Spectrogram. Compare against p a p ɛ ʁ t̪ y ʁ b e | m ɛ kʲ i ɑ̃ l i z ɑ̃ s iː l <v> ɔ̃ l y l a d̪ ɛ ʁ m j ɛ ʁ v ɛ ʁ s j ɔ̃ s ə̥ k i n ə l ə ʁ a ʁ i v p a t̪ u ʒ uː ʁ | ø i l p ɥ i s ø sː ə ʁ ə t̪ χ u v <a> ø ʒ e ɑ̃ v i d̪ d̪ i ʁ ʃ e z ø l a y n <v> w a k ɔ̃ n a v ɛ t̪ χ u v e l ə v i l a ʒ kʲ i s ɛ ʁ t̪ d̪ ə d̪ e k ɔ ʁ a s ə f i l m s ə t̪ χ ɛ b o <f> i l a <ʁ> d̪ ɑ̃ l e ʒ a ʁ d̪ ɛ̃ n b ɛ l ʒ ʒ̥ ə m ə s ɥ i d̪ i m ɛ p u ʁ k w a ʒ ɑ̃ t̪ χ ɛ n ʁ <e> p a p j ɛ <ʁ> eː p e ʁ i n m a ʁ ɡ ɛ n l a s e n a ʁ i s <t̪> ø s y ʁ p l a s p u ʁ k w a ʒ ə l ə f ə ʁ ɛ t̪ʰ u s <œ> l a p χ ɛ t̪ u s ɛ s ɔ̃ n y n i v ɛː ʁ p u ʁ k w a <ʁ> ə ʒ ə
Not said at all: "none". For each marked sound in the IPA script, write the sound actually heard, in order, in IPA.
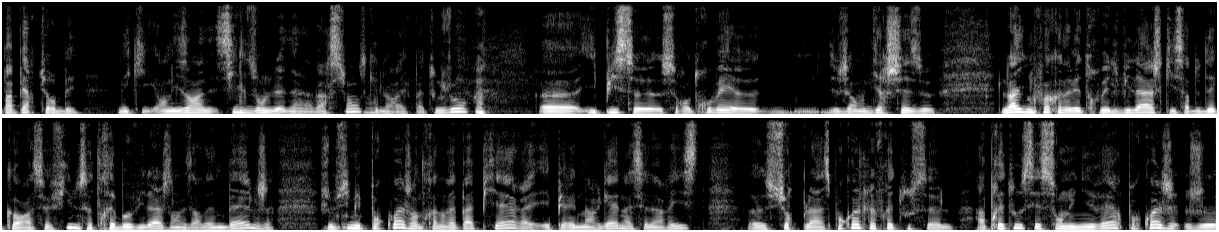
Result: z, e, f, v, ʒ, ɛ, ʁ, t̪, œ, ʒ

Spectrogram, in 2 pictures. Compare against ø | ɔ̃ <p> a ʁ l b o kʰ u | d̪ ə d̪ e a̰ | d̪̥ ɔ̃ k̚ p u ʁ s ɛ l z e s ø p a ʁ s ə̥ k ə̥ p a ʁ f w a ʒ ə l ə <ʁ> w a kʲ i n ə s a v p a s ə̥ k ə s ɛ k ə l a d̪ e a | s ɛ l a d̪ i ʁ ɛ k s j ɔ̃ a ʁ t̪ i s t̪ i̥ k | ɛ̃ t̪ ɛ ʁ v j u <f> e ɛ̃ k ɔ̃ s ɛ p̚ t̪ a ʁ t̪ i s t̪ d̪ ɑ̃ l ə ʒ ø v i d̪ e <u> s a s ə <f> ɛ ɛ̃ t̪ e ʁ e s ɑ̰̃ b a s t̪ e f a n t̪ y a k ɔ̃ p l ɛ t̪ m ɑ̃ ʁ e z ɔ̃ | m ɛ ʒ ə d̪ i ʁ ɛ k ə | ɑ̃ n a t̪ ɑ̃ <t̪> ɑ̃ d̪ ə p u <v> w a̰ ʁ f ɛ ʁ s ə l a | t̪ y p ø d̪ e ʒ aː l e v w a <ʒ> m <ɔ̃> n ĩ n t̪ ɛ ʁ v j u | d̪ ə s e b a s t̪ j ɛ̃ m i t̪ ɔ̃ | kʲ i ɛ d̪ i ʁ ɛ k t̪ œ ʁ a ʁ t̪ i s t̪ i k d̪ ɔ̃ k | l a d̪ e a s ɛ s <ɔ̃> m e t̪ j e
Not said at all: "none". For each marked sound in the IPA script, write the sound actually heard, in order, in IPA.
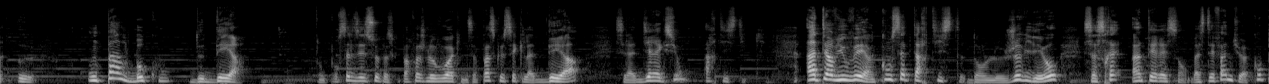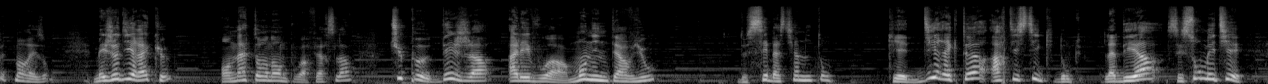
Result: p, v, v, o, χ, d̪, v, ʁ, ɔ̃, ɔ̃

